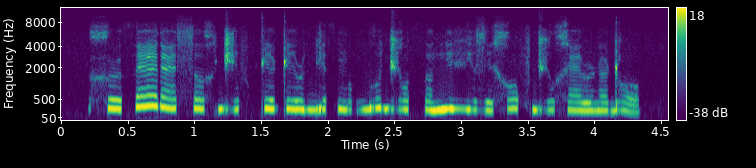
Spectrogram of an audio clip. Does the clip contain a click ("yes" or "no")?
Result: no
